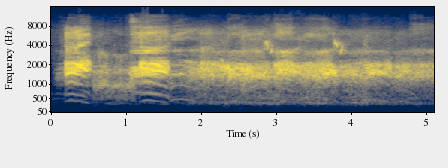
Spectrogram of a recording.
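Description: Two loud, harsh rasping rook caws ring out, followed by a steady, dense background of scratchy calling that continues to the end, with no one speaking.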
